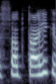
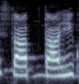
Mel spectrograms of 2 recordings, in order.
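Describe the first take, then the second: First: First vowel of साप्ताहिक cut short, 'saptaahik'; wrong vowel साप्ताहिक. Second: First vowel of साप्ताहिक long, 'saaptaahik'; corrected vowel साप्ताहिक. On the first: Teacher quotes the faulty word, short first vowel in साप्ताहिक. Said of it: "साप्ताहिक नहीं". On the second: Teacher corrects the word for students, long first vowel in साप्ताहिक. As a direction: open and lengthen the first syllable of साप्ताहिक. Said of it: "साप्ताहिक होता है". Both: Shown as a demonstration.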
